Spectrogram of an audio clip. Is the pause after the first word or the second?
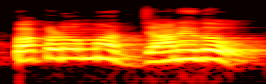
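second. The pause comes after मत.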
